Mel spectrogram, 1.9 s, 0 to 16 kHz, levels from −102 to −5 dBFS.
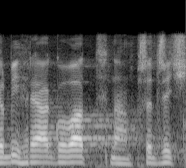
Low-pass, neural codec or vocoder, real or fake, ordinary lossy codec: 7.2 kHz; none; real; Opus, 64 kbps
